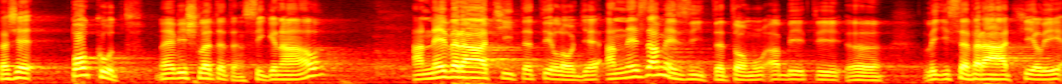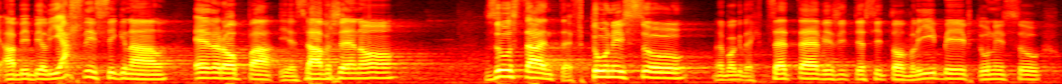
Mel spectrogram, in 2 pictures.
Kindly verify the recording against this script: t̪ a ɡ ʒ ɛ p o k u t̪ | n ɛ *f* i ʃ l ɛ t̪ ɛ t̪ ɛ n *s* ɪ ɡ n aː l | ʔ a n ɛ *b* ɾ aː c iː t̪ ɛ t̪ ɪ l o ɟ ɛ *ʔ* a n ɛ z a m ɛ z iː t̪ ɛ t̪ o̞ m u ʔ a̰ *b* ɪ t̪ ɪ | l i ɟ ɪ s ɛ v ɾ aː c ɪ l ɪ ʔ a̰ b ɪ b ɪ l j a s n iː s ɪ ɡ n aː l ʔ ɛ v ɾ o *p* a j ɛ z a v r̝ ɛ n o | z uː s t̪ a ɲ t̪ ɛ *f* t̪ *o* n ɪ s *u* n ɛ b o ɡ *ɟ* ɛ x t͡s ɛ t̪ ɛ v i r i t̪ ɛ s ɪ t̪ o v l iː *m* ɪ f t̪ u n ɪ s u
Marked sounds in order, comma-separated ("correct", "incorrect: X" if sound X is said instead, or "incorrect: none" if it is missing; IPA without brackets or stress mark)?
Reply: incorrect: v, correct, incorrect: v, correct, correct, correct, correct, incorrect: u, correct, incorrect: d, incorrect: b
